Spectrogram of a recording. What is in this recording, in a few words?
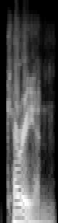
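"carrion", American English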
